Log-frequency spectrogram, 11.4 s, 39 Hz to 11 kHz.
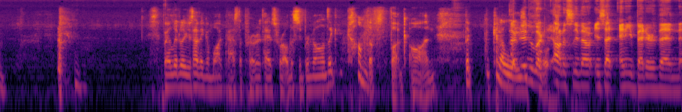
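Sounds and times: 
person coughing: 0:01.0 - 0:01.4
speech: 0:02.7 - 0:11.3.

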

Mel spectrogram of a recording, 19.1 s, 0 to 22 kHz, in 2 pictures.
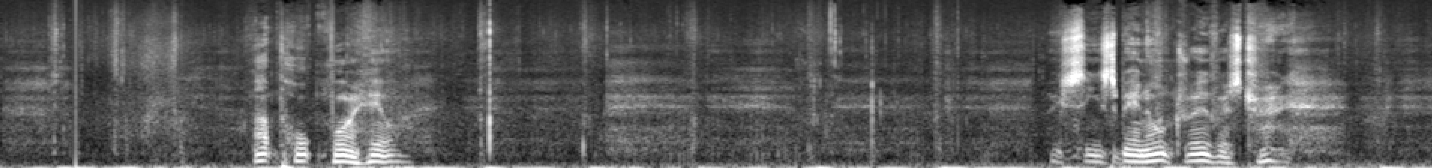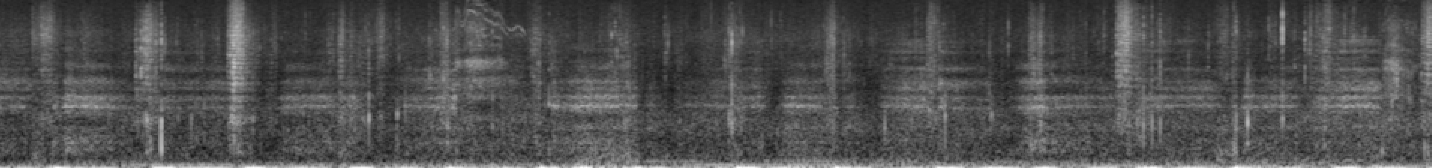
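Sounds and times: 
footsteps climbing steeply uphill through woodland above a drover's track: 0:00.0 - 0:19.0
heavy breathing while climbing steeply uphill through woodland: 0:00.0 - 0:19.0
speech: 0:01.7 - 0:02.8, 0:07.1 - 0:08.8.

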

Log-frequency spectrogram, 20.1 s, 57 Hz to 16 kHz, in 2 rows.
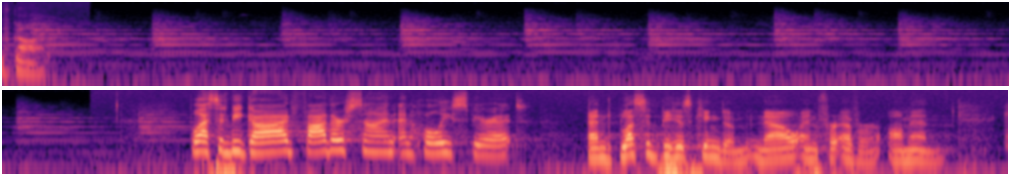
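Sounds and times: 
church bells ringing in a repeating peal: 0:00.0 - 0:14.8
speech: 0:00.1 - 0:00.5, 0:11.9 - 0:15.3, 0:15.9 - 0:19.5.

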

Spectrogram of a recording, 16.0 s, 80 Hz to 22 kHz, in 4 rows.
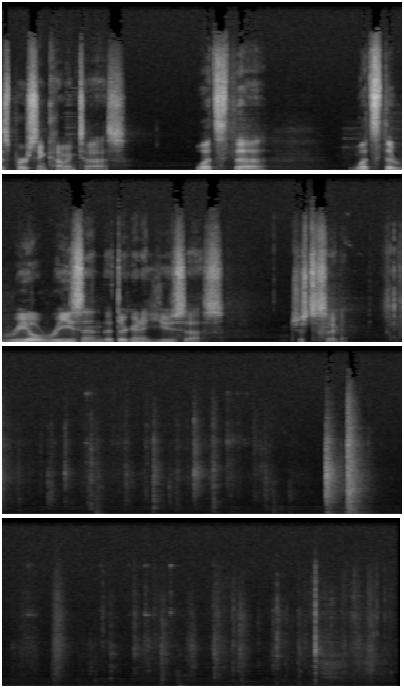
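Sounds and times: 
speech: 0:00.0 - 0:01.4, 0:02.0 - 0:02.8, 0:03.5 - 0:06.3, 0:06.9 - 0:07.6
door shut with a solid thud and rattle: 0:11.3 - 0:11.8.

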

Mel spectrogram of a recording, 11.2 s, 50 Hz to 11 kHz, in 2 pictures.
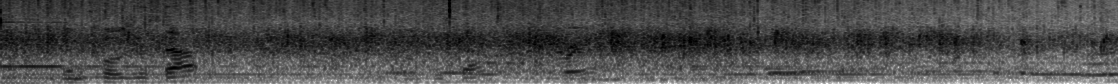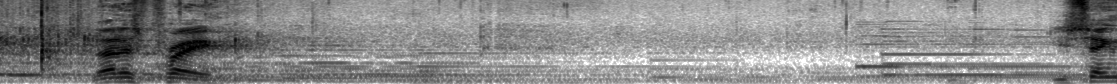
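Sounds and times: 
large audience clapping hands: 0:00.0 - 0:07.4
speech: 0:00.3 - 0:01.2, 0:02.2 - 0:03.4, 0:06.0 - 0:06.8, 0:10.9 - 0:11.1.

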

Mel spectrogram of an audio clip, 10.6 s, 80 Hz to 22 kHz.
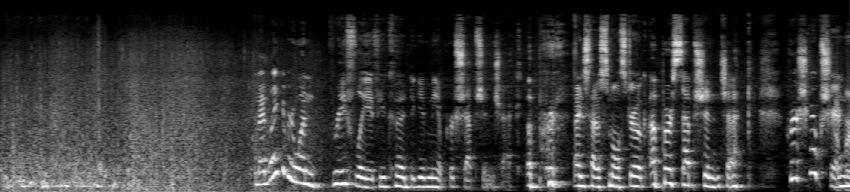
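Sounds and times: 
stormy ocean waves thrashing in the wind: 0:00.0 - 0:05.2
speech: 0:03.2 - 0:10.6.

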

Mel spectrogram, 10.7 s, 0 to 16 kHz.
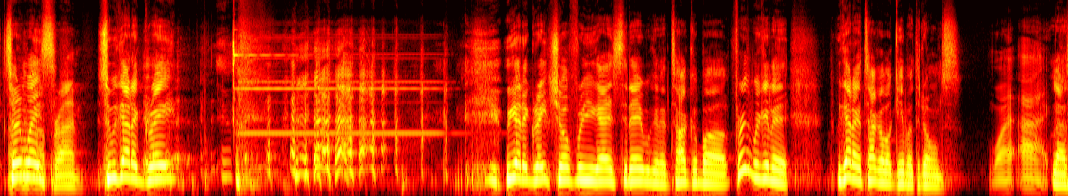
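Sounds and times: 
speech: 0:00.1 - 0:02.5, 0:04.9 - 0:10.6
hand bell ringing: 0:02.3 - 0:05.0.

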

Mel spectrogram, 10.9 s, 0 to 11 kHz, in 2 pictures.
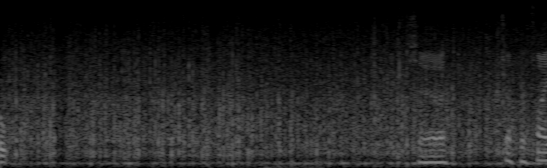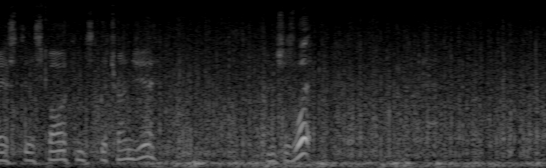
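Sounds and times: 
speech: 0:00.0 - 0:00.3, 0:04.2 - 0:07.4, 0:08.2 - 0:08.8
heavy rain drumming on a tarp overhead: 0:00.0 - 0:10.9.

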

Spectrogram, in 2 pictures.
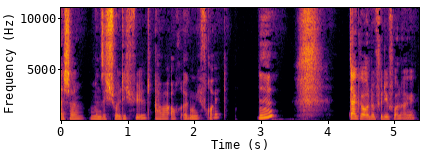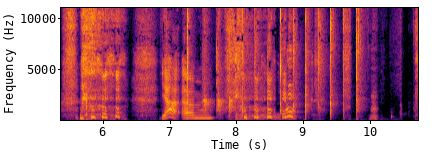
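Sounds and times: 
speech: 0:00.0 - 0:09.0, 0:10.0 - 0:10.7
laughter: 0:05.6 - 0:06.4, 0:07.7 - 0:10.1
sharp hand claps: 0:07.2 - 0:10.1
voice murmuring: 0:08.0 - 0:09.0.

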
